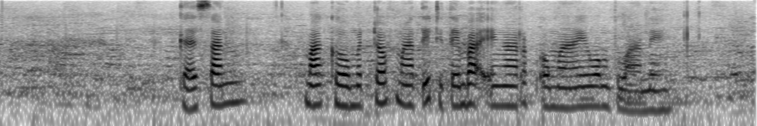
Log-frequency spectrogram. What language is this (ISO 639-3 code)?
jav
